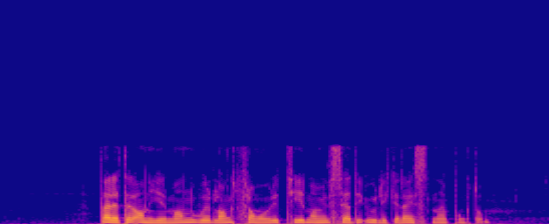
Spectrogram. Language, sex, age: Norwegian, female, 23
